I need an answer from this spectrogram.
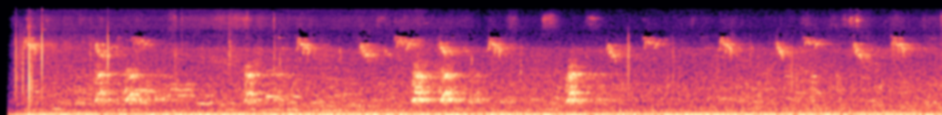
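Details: Kuvasz giving a few faint, distant barks spaced one to two seconds apart, over a steady low hum, with small birds chirping high and thin in the background.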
